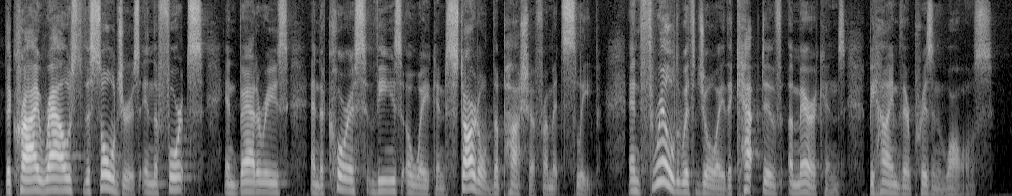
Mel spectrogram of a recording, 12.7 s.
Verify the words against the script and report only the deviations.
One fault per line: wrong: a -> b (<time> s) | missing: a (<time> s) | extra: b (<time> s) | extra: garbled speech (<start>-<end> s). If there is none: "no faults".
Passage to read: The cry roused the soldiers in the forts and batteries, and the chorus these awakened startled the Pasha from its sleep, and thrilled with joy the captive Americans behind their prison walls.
no faults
